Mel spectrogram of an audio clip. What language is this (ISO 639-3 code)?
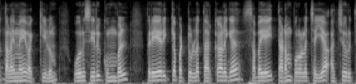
tam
